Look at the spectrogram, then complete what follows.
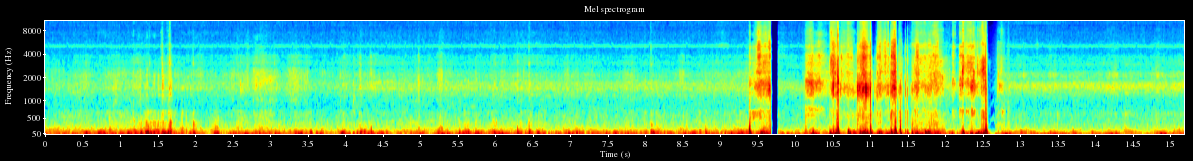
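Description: Wind rumbling on the camera microphone on a ship's open deck, a steady low rush. About two-thirds of the way through it turns louder and harsher for roughly three seconds, with two brief dropouts, before settling back.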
